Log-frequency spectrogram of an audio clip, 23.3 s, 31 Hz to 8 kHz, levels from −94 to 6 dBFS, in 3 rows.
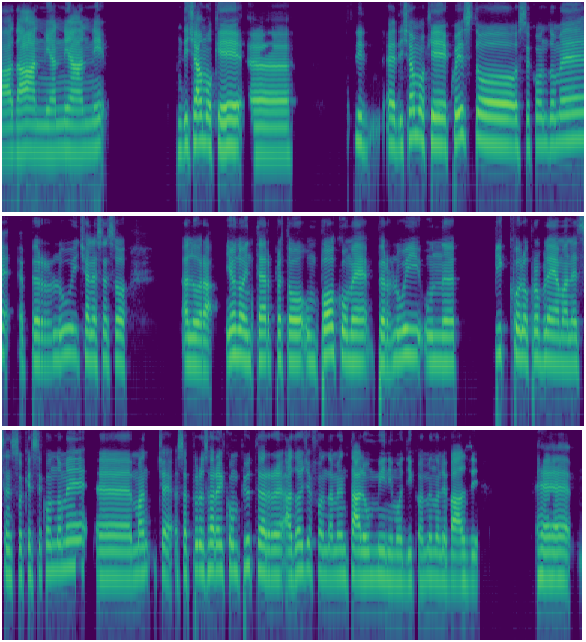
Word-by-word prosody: da 155 +1 +4
anni, 155 -1 -2
anni 160 +2 -2
e - - +2
anni. 155 +3 0 0.9
Diciamo 185 +3 +3
che, 175 +1 +4
uhm, 145 0 +3 0.9
si 200 -4 -3 0.2
eh, 185 -1 +1
diciamo 220 +5 0
che 190 -2 +3
questo, 195 -4 +4
secondo 185 +2 -5
me, 210 +7 0 0.2
per 170 -1 0
lui 185 +4 -5
cioè, 185 +1 -1
nel 175 0 -1
senso 175 -1 -3 0.8
allora 160 -2 +1 0.2
io 195 - +4
lo 200 -2 +3
interpreto 180 -1 +1
un 170 -3 -5
po' 205 +5 +5
come 175 -1 +1
per 170 -3 0
lui 195 +1 0
un 170 0 -1 0.5
piccolo 205 -2 -1
problema. 175 -2 0
Nel 165 0 -3
senso 175 +1 -6
che, 180 +1 -7
secondo 195 +3 -5
me, 215 0 -1
uhm, 165 0 0
man 180 +2 -2
cioè, 180 -2 -3
saper 180 +2 -5
usare 195 +1 +2
il 195 - -2
computer 190 -3 -1
ad 165 0 0
oggi 190 +1 -1
è - - -3
fondamentale, 170 -2 0
un 160 +1 -4
minimo 155 -2 -4
dico, 150 +1 -8
almeno 155 +1 -5
le 155 - -3
basi. 145 0 0 0.7
Eh, 160 -1 0
175 Hz, 140 wpm, -23 LUFS, 165-190 Hz, 0.9 s, po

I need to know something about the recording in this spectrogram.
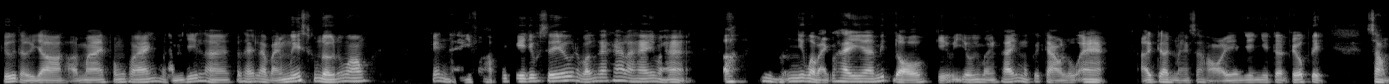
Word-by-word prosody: cứ 130 +3 +1
tự 90 -10 -2
do, 95 0 +1
thoải 90 - -6
mái, 105 +2 +1
phóng 115 +1 -3
khoáng 120 +5 +1
và - - -7
thậm 90 - -5
chí 135 +4 -1
là 105 -10 -1
có - - -5
thể 125 -1 -1
là 130 -3 -1
bạn 100 +2 0
mix 165 +7 +2
cũng 150 - -2
được, 115 -2 +7
đúng 140 +5 -3
hông? 150 +1 +2 0.6
Cái 155 - -4
này 125 -5 -6 0.2
phải - - -20
học 105 - -6
cái 140 - -5
kia 140 -1 +5
chút 150 0 +1
xíu, 165 +4 +3
nó 165 - -4
vẫn 120 +5 0
khá 160 - 0
khá 180 +2 0
là 150 - 0
hay 135 +1 +3
mà! 115 -6 0 0.3
Ờ, 125 +1 +1 0.2
như 155 -2 -3
m 115 - -5
nhưng 150 0 0
mà 140 - +6
bạn 100 -3 +1
có 140 - -6
hay, 135 -1 +5
a, 130 -1 +5
mix 170 +7 -2
đồ 100 -1 +5
hông? 125 +3 -8
Kiểu, 100 -1 -2
ví - - -3
dụ 110 -1 0
như 115 - -1
bạn 105 -1 -3
thấy 120 +4 +2
một 135 -6 -4
cái 135 - -8
trào 95 -1 +2
lưu 100 +2 -5
A 110 -3 +4 0.3
ở 105 - +1
trên 110 -2 0
mạng 95 -1 -6
xã 115 +5 -8
hội 85 -1 -2
như 105 +1 -2
như 105 0 -4
trên 100 -1 0
Facebook 115 +2 +2
đi, - - +2 0.4
xong - - +1
120 Hz, 300 wpm, -24 LUFS, 105-140 Hz, 0.6 s, được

